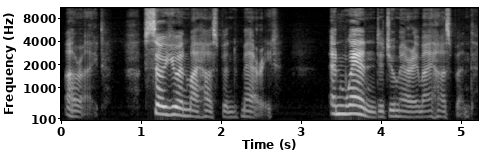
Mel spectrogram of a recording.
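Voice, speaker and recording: An actress playing a wealthy, haughty 1920s widow with an arch, sardonic manner in an audio drama. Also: female voice, sits low, expressive, moderate pace, no echo, clean studio sound. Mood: icy, controlled. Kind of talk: period audio drama acting.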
